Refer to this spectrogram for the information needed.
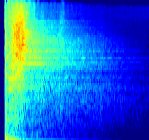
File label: Blades Charge End; Warframe; Warframes; Garuda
